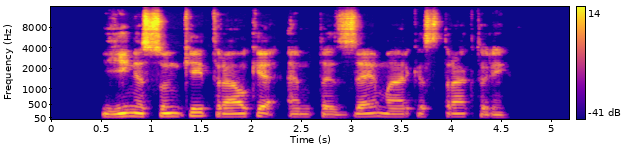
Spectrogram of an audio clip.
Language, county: Lithuanian, Panevėžys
